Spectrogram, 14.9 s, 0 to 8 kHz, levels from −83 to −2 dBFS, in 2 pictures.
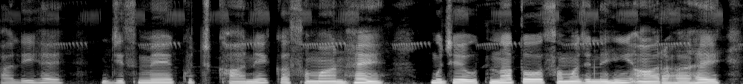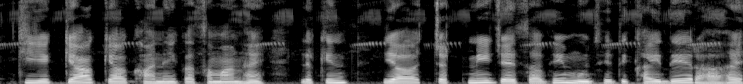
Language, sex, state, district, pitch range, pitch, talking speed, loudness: Hindi, male, Chhattisgarh, Balrampur, 135-160 Hz, 145 Hz, 135 wpm, -20 LUFS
